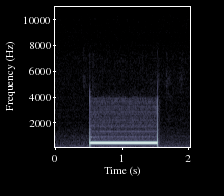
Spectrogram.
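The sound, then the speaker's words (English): A telephone ringing tone: one steady, mid-pitched electronic beep lasting about a second, clear and moderately loud, with faint hum and no voices around it. “Oh, it's just ringy dingy.”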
